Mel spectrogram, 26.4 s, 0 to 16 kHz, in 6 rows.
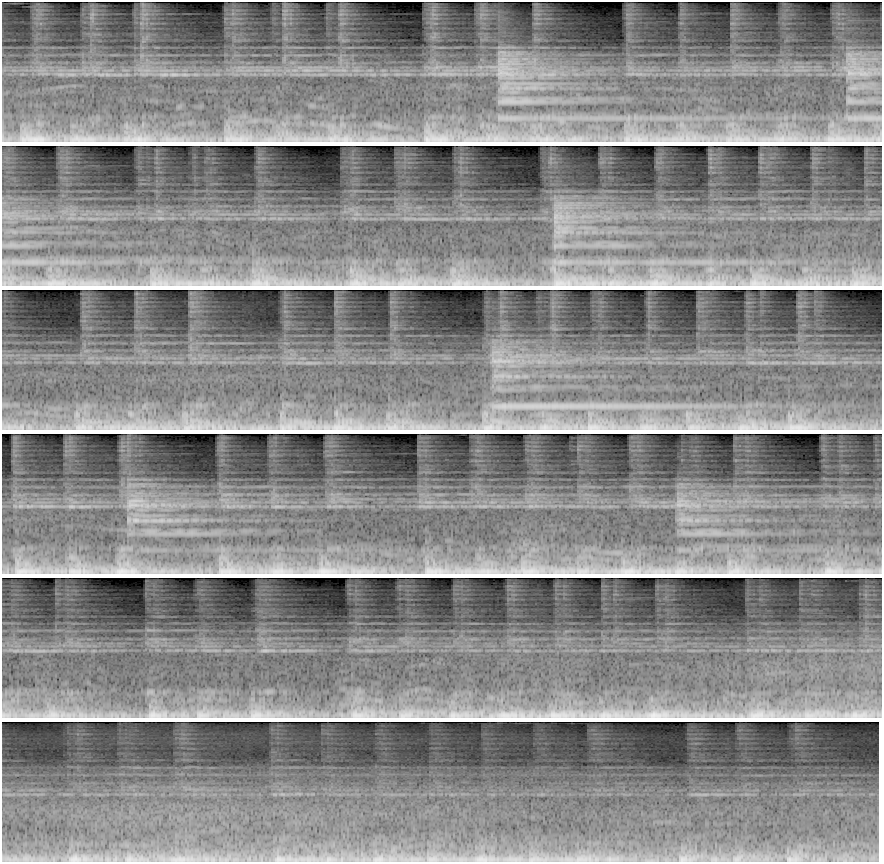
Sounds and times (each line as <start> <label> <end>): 0.0 Parade 26.3
0.0 Pedestrian 26.3
0.0 Traffic Sound 26.3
